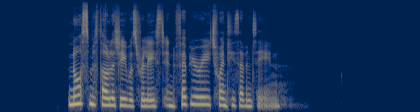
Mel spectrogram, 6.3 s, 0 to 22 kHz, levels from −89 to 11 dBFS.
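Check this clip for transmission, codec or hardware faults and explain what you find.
One fault appears in this speech clip. From 3.38 s to the end, channel delay (comb filtering) sets in. One channel runs a tiny fraction of a millisecond late, a few samples, before the mix to mono, so shared content cancels at evenly spaced frequencies starting near 5 kHz. The speech turns hollow and phasey. Unlike a simple low-pass cut, the top end returns between repeating notches.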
